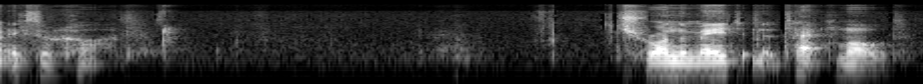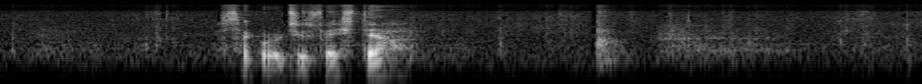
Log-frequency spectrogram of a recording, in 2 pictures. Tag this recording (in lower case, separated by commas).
speech, inside a small room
